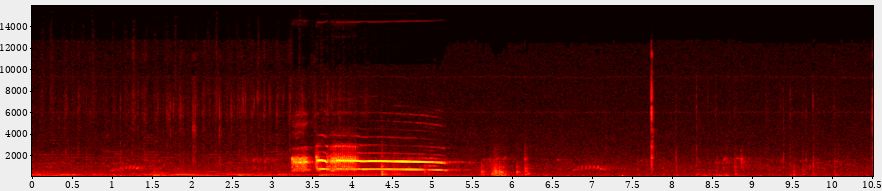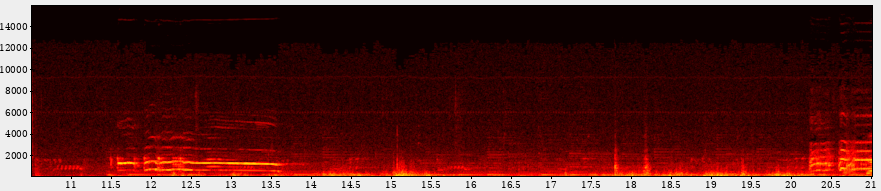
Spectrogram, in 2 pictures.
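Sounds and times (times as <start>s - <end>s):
rooster crowing: 3.2s - 5.4s, 11.5s - 13.7s, 20.2s - 21.0s.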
